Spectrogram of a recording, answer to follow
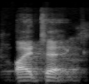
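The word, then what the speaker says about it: LITC: Uh I I'll I'll say the letters but it's usually pronounced as a as a word. L ITC litech.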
